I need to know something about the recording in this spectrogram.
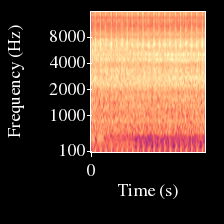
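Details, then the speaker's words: Yamaha Mio 125 (Mio M3) scooter with rough engine noise: a fast, even ticking over a rough-running idle; a weakened cam chain tensioner is letting the chain slap, which risks the cam timing jumping. "Ee jadi ini yang rusak itu adalah lift Tensioner ya ini ya teman-teman ee atau pengatur dari rantai keteng itu ya teman-teman ini untuk ngatur kenggangan lantai keteng ya biar enggak lompat-lompat gitu seperti itu"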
